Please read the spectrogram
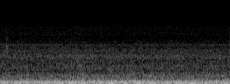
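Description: A car engine rumbles low and steady throughout, a continuous droning hum as the car slowly reverses down an on-ramp, with no voices or other distinct sounds.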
